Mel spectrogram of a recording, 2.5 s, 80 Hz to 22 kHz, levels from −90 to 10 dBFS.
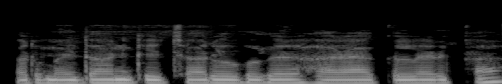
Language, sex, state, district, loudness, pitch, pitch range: Hindi, male, Bihar, Saharsa, -31 LUFS, 115 Hz, 115-120 Hz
